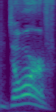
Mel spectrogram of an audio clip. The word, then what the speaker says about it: Dorf: No, but just the name Dorf just sounds like, hey, you know. – Rhymes with dwarf.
